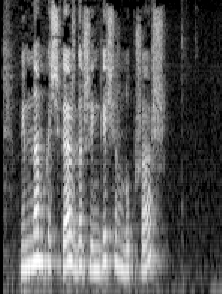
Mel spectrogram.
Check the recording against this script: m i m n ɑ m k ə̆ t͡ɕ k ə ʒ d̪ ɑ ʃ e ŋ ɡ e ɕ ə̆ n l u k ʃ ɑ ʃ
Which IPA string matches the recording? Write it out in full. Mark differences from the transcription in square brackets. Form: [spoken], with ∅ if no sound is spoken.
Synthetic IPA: m [e] m n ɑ m k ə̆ t͡ɕ k [ɑ] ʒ d̪ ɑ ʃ e ŋ ɡ e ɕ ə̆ n l u [p] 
